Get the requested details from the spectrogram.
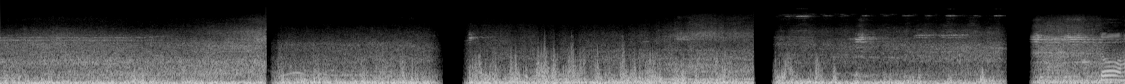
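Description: A bus engine rumbles loudly as it drives along a road.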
